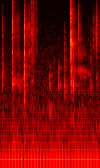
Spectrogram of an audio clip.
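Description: Computer keyboard being typed on: an irregular run of keystroke clicks, with louder strokes near the start and about a second and a half in.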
